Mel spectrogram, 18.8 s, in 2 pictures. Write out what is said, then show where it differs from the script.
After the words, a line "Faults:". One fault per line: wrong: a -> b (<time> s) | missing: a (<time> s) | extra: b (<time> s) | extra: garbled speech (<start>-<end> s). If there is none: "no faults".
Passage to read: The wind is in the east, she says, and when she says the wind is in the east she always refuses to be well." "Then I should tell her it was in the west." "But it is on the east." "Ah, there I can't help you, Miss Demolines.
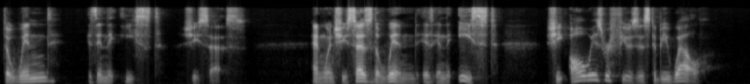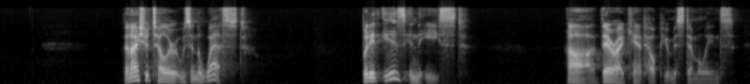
The wind is in the east, she says, and when she says the wind is in the east she always refuses to be well." "Then I should tell her it was in the west." "But it is in the east." "Ah, there I can't help you, Miss Demolines.
Faults:
wrong: on -> in (14.4 s)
